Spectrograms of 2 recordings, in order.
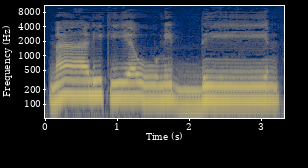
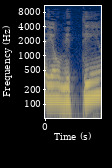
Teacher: وفي المثل كما تدين تدان، فلا بد من بيان الدال، مالك يوم الدين، ولا نجعلها يوم التين قريبة من التاء · Shown in: first take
